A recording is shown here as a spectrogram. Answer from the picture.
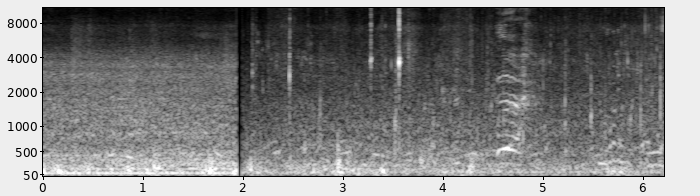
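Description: Wind on the microphone over a steady low hum, cut off abruptly about two seconds in. It gives way to quieter open-air ambience by shallow sea water, with a few light clicks and faint distant voices.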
